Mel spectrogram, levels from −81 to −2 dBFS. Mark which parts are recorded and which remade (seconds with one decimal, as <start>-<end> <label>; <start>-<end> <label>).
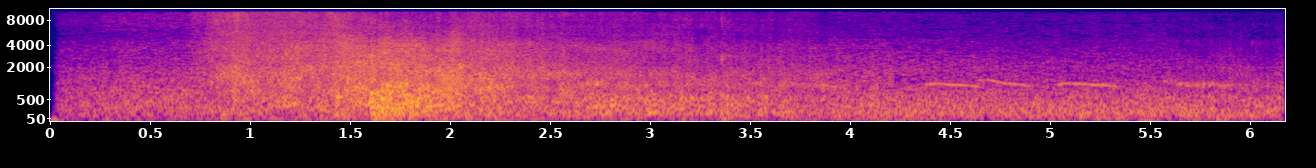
0.0-0.8 recorded; 0.8-3.9 remade; 3.9-5.6 recorded; 5.6-6.2 remade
